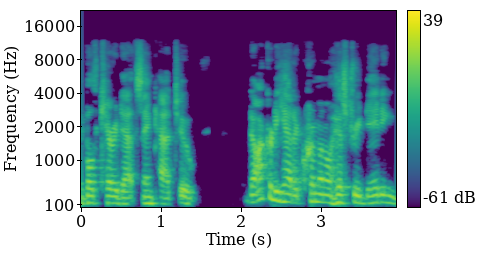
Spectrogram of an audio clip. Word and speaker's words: Dougherty: we have joseph william dougherty he pronounced his name dougherty and spelled d-o-u-g-h-e-r-t-y in prison he was known as doc well while we were investigating this case most of us pronounced it doherty so forgive me today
